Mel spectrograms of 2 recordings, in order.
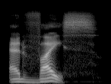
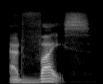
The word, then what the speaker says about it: advice: Advice. Next, a very important noun, advice. Note the C sound at the end.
